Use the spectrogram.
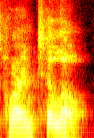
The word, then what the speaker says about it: Quarantillo: It's Quarantillo.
